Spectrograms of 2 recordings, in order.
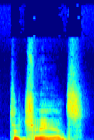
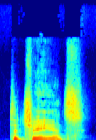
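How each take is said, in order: No difference in how they are said.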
